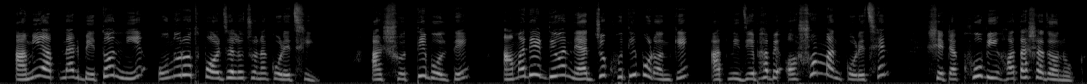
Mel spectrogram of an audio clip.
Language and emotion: Bengali, angry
